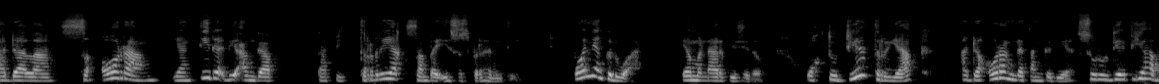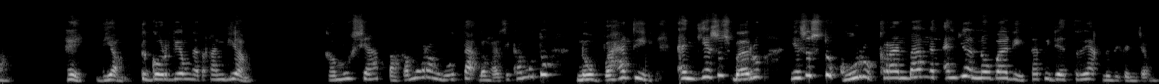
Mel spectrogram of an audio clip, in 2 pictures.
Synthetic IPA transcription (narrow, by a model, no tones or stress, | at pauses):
ʔadalahsəʔoɾaŋjaŋt̪idaʔdiʔaŋɡap̚ | t̪apit̪əɾiak̚sampajjesʊsbərɦənt̪ḭ | poinjaŋkədua̰ | jaŋmənaɾɪk̚disit̪ṵ | wak̚t̪udiat̪əɾiak̚ | ʔadaʔoɾaŋdat̪aŋkədia̰suɾuhdiadiam | hejdiamt̪əɡɔrdiamkat̪akandiam | kamusiapakamuoɾaŋbut̪aʔbaŋasɪkamut̪u | nobadiʔɛnjesʊsbaɾujesʊst̪uɡuɾukəɾanbaŋət̪̚ɛnd͡ʒuanobadit̪apidiat̪əɾiak̚ləbɪhkəɲt͡ʃaŋ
